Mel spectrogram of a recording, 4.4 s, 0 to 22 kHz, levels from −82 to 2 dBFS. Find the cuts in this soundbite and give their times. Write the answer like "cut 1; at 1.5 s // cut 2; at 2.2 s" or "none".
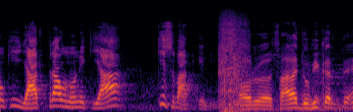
cut 1; at 2.8 s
